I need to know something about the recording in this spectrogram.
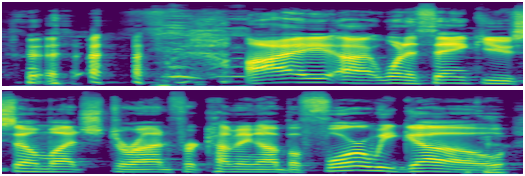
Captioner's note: laugh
